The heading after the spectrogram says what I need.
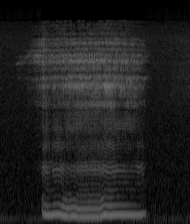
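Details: Cavalier King Charles Spaniel, a habitual snorer, gives a single long, low, buzzing snore lasting over a second in a quiet room; unusually loud snoring.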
